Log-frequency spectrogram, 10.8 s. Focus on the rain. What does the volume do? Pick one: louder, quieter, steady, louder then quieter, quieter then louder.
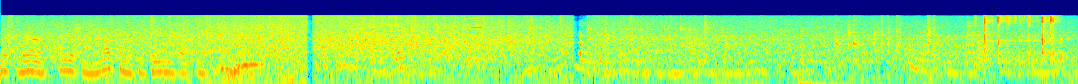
quieter.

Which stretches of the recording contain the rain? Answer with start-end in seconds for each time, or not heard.
0.0-10.7.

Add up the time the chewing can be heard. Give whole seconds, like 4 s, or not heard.
2 s.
